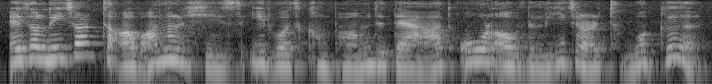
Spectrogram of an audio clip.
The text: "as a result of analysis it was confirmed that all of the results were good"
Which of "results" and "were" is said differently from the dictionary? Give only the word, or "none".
results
